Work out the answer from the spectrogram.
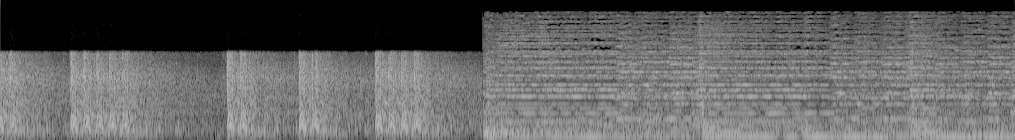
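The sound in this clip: Machine gun fire sound effect: several rapid, loud volleys with brief gaps between them, then music takes over and the firing stops.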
